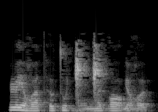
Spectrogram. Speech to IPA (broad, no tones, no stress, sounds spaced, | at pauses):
ɭ e ʁʷ a t̪ʰ ə tʷ ə ɡ͡ǁ ɛ ŋ͡ǁ ə ɡ ɔ ɠ ɛ ʁʷ ə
